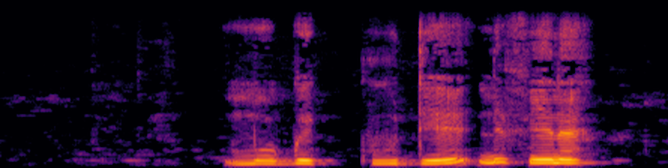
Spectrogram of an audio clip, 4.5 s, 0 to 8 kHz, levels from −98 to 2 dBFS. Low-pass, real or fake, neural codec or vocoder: 7.2 kHz; real; none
